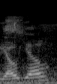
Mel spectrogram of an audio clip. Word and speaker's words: Yo-Yo: haven't had a chance actually pronounce yo-yo right is that what we're doing yo-yo yes like duncan yo-yo like yo-yo the toys you said it you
